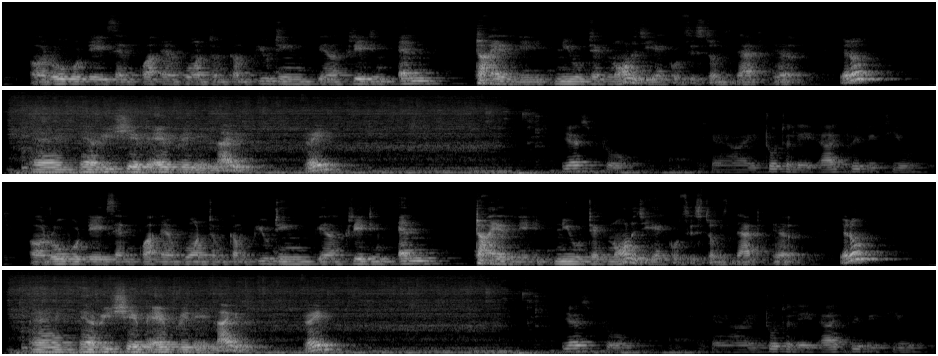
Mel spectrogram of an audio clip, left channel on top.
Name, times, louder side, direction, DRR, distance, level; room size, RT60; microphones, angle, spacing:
voice 1, 0.3-4.3 4.7-7.9 8.4-8.7 9.6-11.9 12.4-12.6, equal, 45° right, 4 dB, 0.7 m, -32 dB
Water tap faucet / Sink (filling or washing), 9.3-16.4, equal, 5° right, 0.8 m, -44 dB
voice 2, 14.9-15.7 16.3-18.5, right 1 dB, 20° left, 3 dB, 0.5 m, -42 dB
3.6 x 2.4 x 4.2 m, 0.67 s
head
